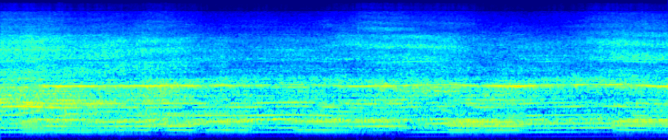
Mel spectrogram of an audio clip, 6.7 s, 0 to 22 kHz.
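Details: Homelite UT09250 string trimmer two-stroke after carburetor replacement, warmed up: crisp steady buzz rising and falling smoothly with throttle, no misses; runs properly, though it could use a little tuning to wind out more.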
